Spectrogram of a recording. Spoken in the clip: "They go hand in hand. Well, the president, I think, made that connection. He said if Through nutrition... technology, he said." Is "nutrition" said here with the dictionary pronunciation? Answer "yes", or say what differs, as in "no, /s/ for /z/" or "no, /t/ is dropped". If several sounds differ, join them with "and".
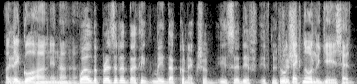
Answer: no, /ʃ/ is dropped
